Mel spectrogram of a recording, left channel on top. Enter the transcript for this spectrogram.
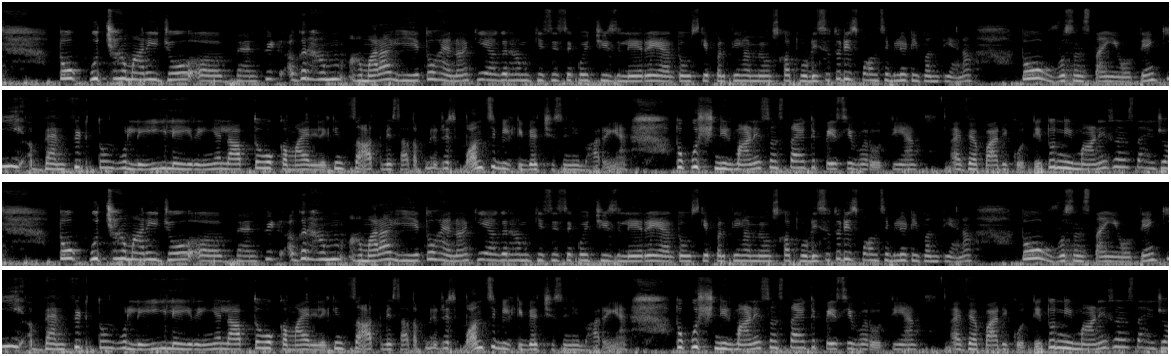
तो कुछ हमारी जो बेनिफिट अगर हमारा ये तो है ना कि अगर हम किसी से कोई चीज़ ले रहे हैं तो उसके प्रति हमें उसका थोड़ी सी तो रिस्पॉन्सिबिलिटी बनती है ना। तो वो संस्थाएं ये होते हैं कि बेनिफिट तो वो ले ही रही हैं, लाभ तो वो कमा रही हैं, लेकिन साथ में साथ अपनी रिस्पॉन्सिबिलिटी भी अच्छे से निभा रही हैं। तो कुछ निर्माणी संस्थाएं तो पेशेवर होती हैं, व्यापारिक होती है। तो निर्माणी संस्थाएं जो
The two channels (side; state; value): both; identical; correlation 1.00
